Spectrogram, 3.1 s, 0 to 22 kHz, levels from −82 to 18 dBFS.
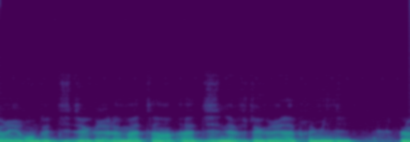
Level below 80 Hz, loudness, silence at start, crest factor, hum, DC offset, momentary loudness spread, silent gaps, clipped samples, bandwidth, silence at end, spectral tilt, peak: -56 dBFS; -23 LUFS; 0 s; 12 dB; none; under 0.1%; 3 LU; none; under 0.1%; 3.7 kHz; 0 s; -11.5 dB/octave; -10 dBFS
